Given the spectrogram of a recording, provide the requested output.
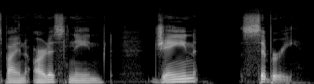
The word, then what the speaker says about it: Siberry: an artist named Jane sibery which rhymes with slippery yeah I'm glad that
